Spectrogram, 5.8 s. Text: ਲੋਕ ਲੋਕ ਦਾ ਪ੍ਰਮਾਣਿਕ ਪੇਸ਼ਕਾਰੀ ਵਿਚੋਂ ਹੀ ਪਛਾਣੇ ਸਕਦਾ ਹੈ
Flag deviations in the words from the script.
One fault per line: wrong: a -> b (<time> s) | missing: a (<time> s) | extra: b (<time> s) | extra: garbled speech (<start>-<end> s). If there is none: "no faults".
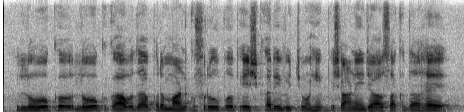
extra: ਕਾਵਿ (1.4 s)
extra: ਸਰੂਪ (2.5 s)
extra: ਜਾ (4.5 s)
